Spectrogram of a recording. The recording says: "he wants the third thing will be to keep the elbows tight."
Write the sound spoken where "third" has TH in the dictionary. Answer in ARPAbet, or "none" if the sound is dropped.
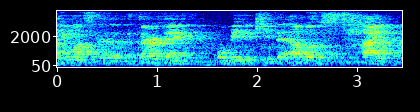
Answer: TH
